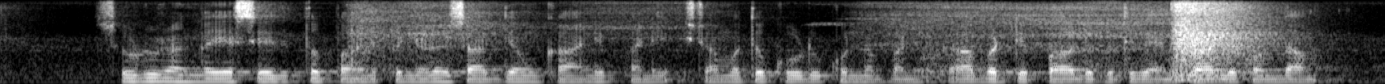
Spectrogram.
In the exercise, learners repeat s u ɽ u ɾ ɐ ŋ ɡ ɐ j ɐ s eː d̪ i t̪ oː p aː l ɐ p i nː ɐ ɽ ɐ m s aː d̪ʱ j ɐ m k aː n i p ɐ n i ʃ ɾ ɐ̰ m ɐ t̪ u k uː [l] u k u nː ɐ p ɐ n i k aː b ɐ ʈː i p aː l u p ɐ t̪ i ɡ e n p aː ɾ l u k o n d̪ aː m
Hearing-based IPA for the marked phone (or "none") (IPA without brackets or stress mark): ɽ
